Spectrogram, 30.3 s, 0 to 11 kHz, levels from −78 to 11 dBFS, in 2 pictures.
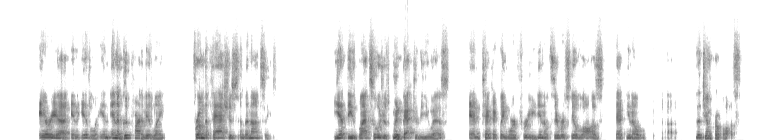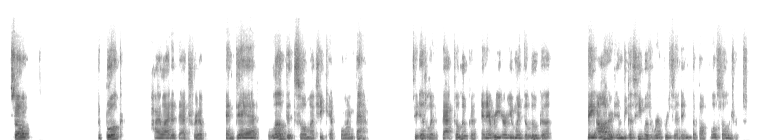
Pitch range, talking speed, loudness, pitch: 90-135 Hz, 160 wpm, -26 LUFS, 105 Hz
